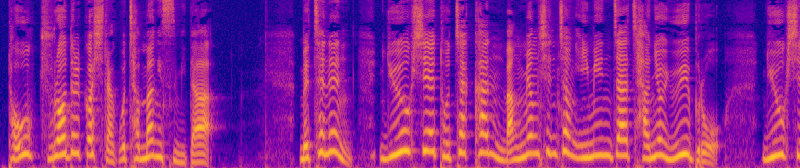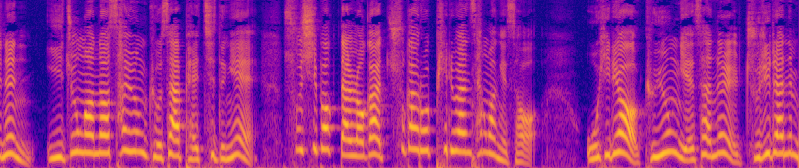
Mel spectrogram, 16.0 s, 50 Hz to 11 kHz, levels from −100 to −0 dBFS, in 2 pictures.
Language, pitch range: Korean, 245-345 Hz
